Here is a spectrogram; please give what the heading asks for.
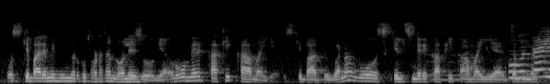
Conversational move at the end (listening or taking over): taking over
